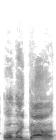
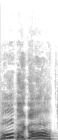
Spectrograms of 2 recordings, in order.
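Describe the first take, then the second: First: Imitating a quirky, funny gasp; mock-quirky oh my God. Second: Much higher and louder startled cry; mock genuine fright at a monster cat; imitated shocked gasp, up high; surprised and scared. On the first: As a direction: toss it off light and quirky, a little louder. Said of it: "she says this in a really funny way". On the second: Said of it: "she genuinely seems surprised and scared".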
